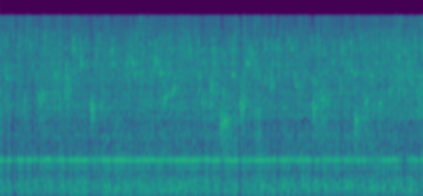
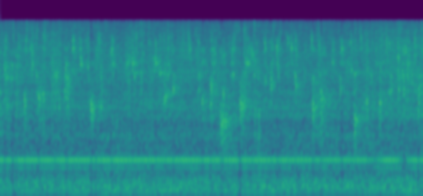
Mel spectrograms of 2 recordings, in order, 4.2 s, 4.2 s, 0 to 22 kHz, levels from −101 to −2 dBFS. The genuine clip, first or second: second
